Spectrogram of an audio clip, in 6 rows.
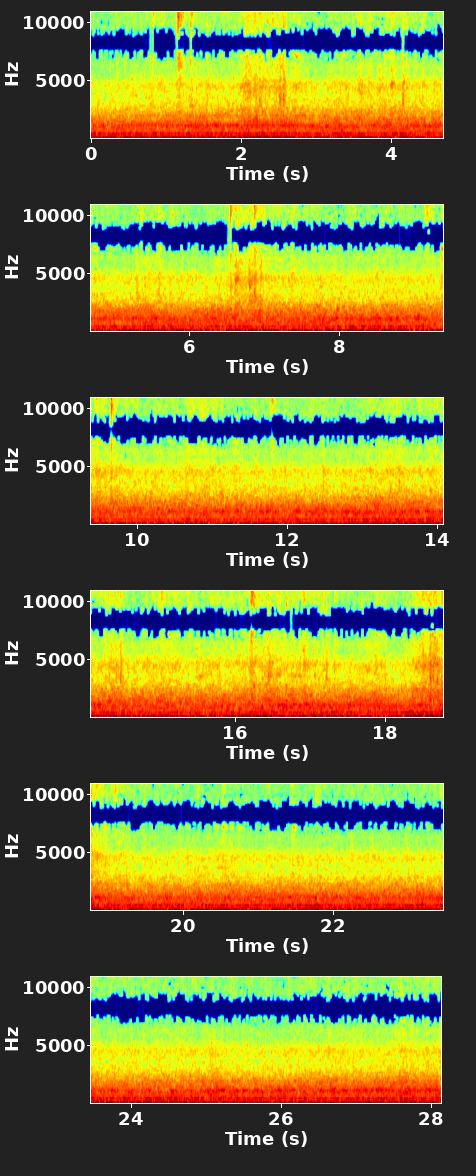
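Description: Scania N94UD double-decker bus engine and ZF Ecomat five-speed automatic gearbox running steadily under way, a constant drone with a couple of steady tones and a few light rattles.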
